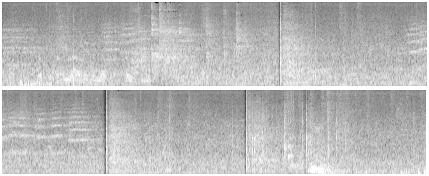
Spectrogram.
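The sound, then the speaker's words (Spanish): Sharp hammer knocks ring out over a steady murmur of crowd voices, followed by the heavy shuffle and thud of the Nuestro Padre Jesús del Silencio procession float being lifted again at the third hammer knock, on a street lined with a dozen orange trees. “Se va a levantar de nuevo el paso de nuestro Padre Jesús del Silencio, al tercero de martillo.”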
